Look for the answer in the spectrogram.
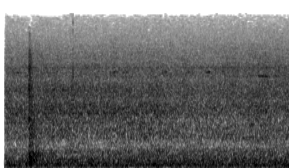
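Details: Low, continuous rumble of an engine or traffic with one brief knock near the start, and no animal sound.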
